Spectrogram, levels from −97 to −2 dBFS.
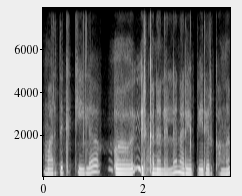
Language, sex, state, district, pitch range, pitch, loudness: Tamil, female, Tamil Nadu, Nilgiris, 205-230 Hz, 210 Hz, -19 LUFS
